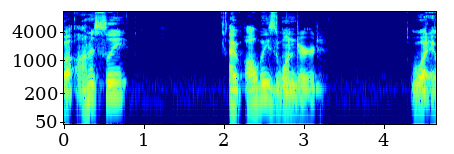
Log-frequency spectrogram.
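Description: A man with an American accent talks with lively intonation. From small conservative US town. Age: 20s. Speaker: podcast host. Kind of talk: casual monologue. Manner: casual, filler-heavy.

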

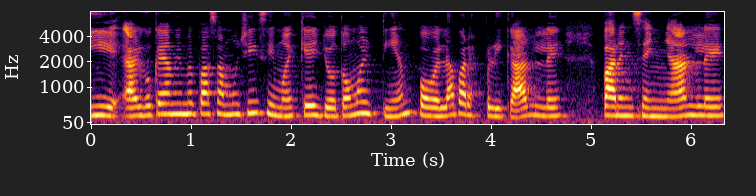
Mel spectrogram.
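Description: A high-pitched woman with a Puerto Rican accent, fairly even intonation and a moderate pace. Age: 20s. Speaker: podcast host and nurse. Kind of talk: casual chat. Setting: home living room.

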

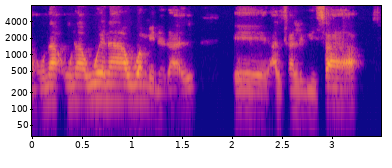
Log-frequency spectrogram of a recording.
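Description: A man's dark, mellow tone. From Panama. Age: 40s. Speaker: wellness coach. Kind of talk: interview. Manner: hesitant, many fillers and repetitions.

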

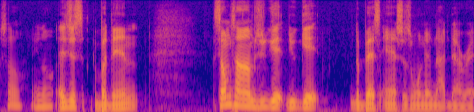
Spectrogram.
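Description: Recorded very cleanly against a silent background, a man speaks with very wide pitch swings. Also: medium pitch for a man, moderate pace. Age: 30s. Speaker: music engineer. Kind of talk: casual chat.

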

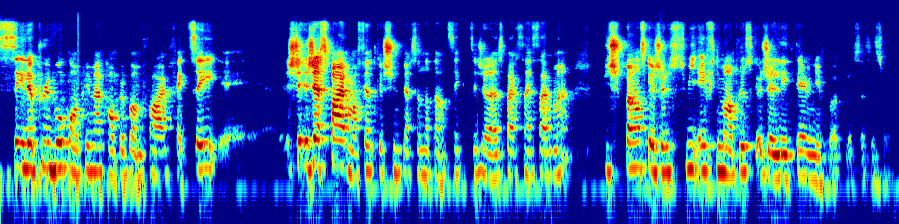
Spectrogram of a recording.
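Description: A woman with a Quebec accent speaks at a fairly quick pace with a fairly low pitch and a somewhat breathy sound. Her intonation is lively and her loudness swings widely. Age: 20s. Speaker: content creator and podcaster. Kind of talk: casual interview chat.

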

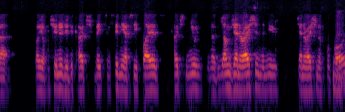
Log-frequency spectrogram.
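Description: In an Australian accent, a man speaks at a medium pitch and a very fast pace. His intonation is monotone and flat, with big swings in loudness. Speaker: podcast host. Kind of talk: casual interview chat.

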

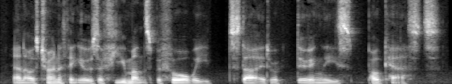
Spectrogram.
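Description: This man has an ordinary speaking voice, fairly low in pitch, with ordinary pitch variation. He speaks at a fairly slow pace. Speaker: podcast co-host. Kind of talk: casual chat.

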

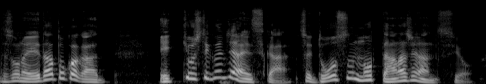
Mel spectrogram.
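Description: Very fast speech with vocal fry and very wide pitch swings comes through a dry, close recording with no echo. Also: man. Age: 50s. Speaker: exam prep lecturer. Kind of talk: lecture. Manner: casual, filler-heavy.

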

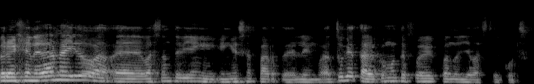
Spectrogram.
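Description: Lively in intonation, a man talks at a very fast pace with hardly any pauses. His pitch sits at a medium level. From Peru, Ica. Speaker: university student podcast co-host. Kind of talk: casual chat.

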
